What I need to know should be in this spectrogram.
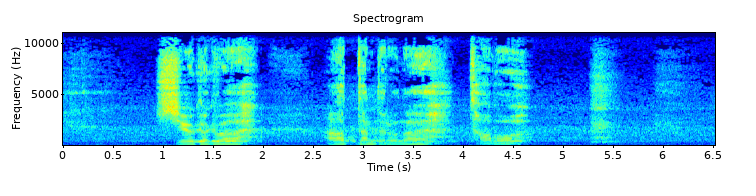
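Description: A man speaks with a tense tone, close by.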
